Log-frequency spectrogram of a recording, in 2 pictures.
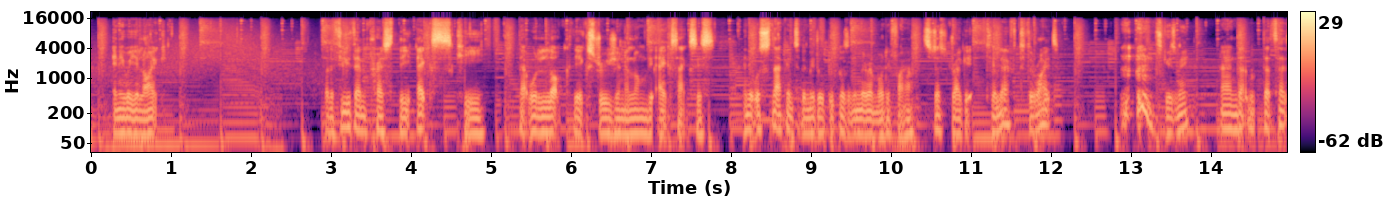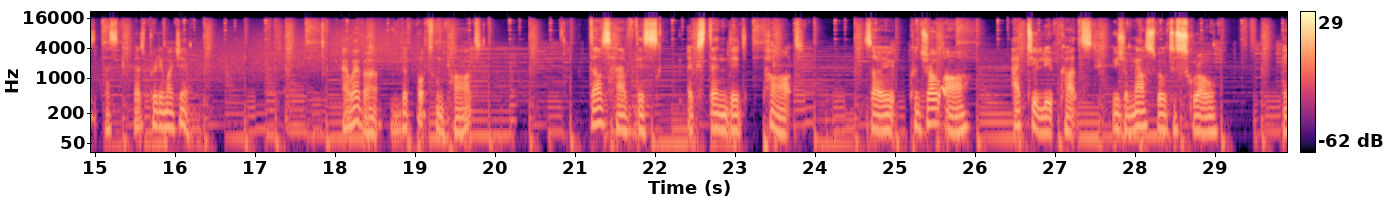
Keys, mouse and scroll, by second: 0.6 click, 2.0 Tab, 2.5 middle click, 4.6 Tab, 5.1 Tab, 5.9 Tab, 6.4 shift+middle click, 7.7 click, 8.1 middle click, 11.6 KP_1, 16.1 middle click, 20.7 ctrl+r, 23.4-23.8 scroll up 1, 24.3 click, 25.2 right click, 26.8 KP_1, 29.6 KP_3.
